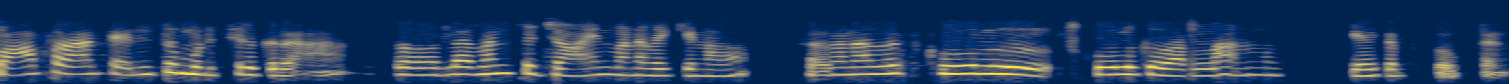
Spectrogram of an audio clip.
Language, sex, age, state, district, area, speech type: Tamil, female, 30-45, Tamil Nadu, Erode, rural, conversation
